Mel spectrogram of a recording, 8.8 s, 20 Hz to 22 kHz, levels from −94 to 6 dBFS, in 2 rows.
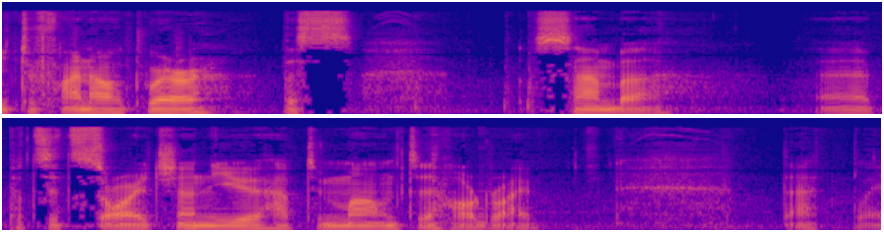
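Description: Audio arrived late three times, so the device replayed its last buffer, which fits a 10 ms size. These repeated buffers at 1.56 to 1.60 s, 5.32 to 5.36 s and 6.79 to 6.81 s each sound like a brief buzzing stutter.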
